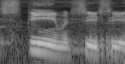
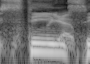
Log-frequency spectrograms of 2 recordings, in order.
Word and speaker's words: STEM CC: We actually pronounce it STEAM CC. STEAM CC. That's how we pronounce our acronym.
